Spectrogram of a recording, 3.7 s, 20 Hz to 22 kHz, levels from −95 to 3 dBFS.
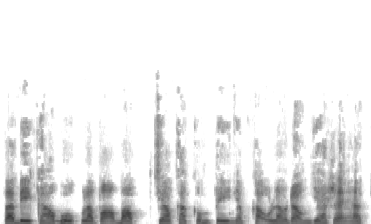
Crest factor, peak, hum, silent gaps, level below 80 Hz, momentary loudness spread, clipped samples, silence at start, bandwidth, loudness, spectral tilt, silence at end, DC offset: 20 dB; -10 dBFS; none; none; -78 dBFS; 7 LU; under 0.1%; 0.05 s; 13 kHz; -30 LUFS; -4.5 dB/octave; 0.1 s; under 0.1%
